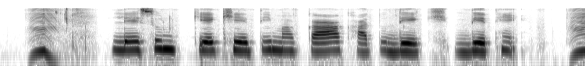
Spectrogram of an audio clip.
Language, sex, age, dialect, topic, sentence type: Chhattisgarhi, female, 25-30, Eastern, agriculture, question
